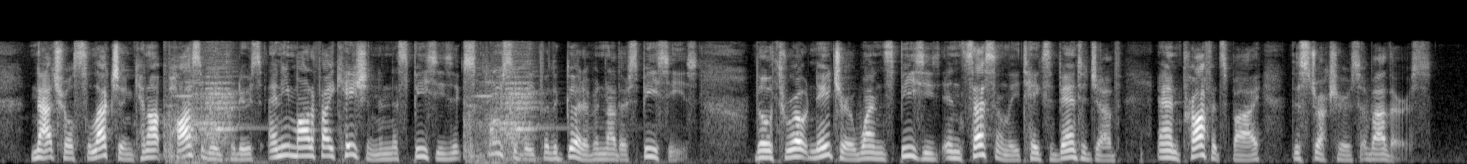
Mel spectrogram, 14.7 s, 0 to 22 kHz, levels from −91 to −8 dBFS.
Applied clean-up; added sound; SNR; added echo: none; Dishes, pots, and pans; 12 dB; none.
